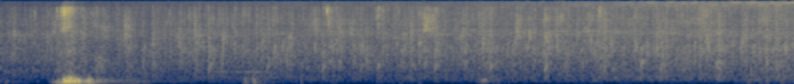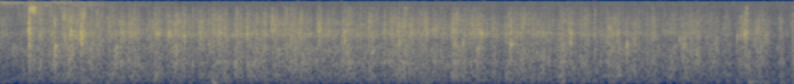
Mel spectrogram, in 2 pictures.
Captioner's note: applause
